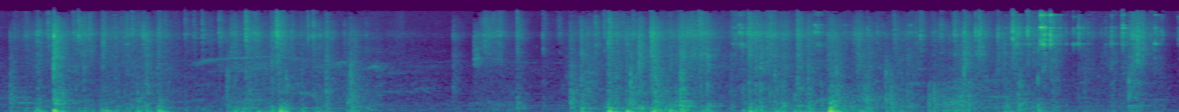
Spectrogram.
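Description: A ferret scampering across a hard floor: quick clicks and knocks of its feet, with a pause of about two seconds partway through.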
